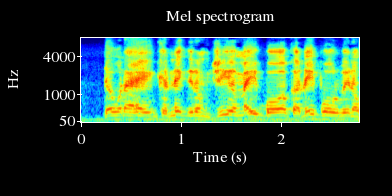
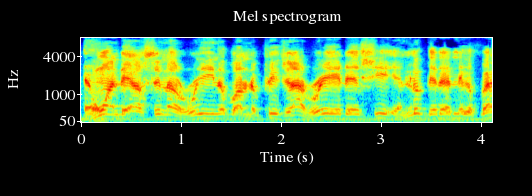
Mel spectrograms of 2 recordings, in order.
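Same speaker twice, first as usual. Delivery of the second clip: ordinary delivery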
